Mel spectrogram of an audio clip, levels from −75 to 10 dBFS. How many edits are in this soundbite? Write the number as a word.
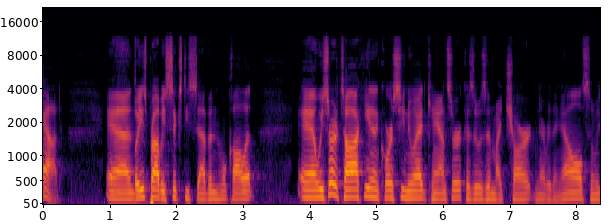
one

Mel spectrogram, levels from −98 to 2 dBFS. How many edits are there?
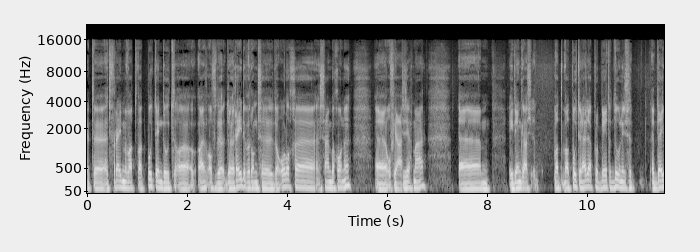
one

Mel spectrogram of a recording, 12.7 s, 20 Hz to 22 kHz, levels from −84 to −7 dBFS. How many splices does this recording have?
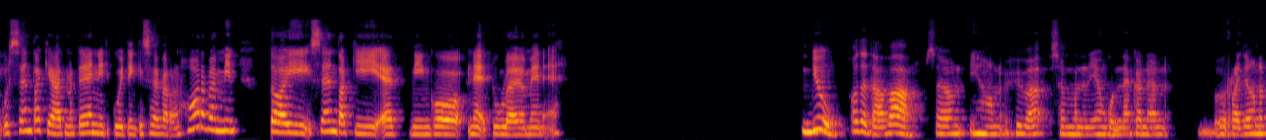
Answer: zero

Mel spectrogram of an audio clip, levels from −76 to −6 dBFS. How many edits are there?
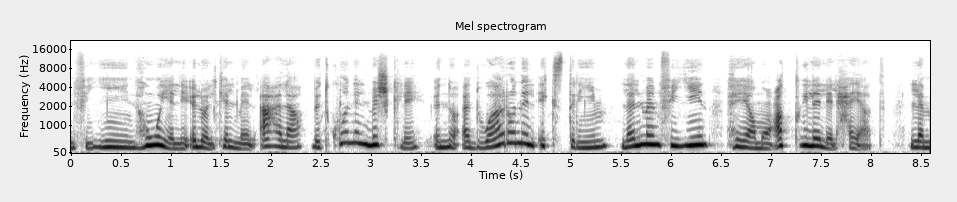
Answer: one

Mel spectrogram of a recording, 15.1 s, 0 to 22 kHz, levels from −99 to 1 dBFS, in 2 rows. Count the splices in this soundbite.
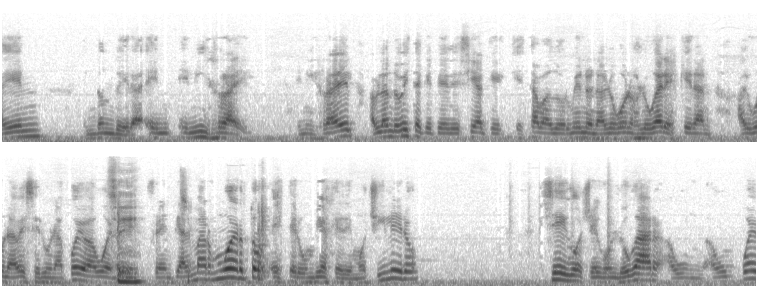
zero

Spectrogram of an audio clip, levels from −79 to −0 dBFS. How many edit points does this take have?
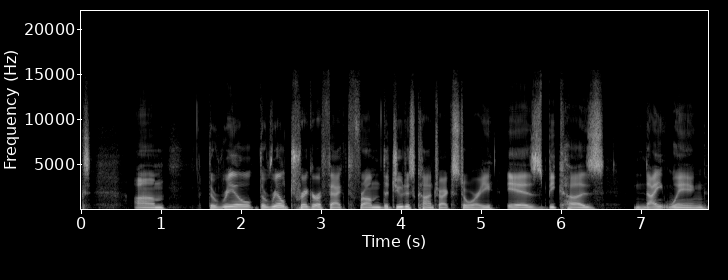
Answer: one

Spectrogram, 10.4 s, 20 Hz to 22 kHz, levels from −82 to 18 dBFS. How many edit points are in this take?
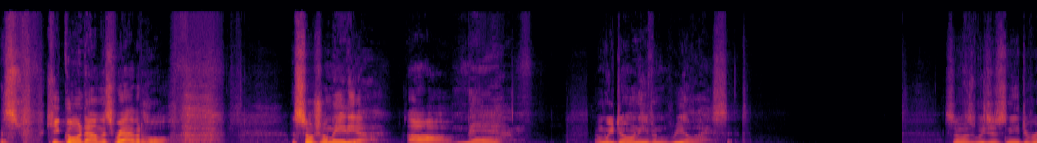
one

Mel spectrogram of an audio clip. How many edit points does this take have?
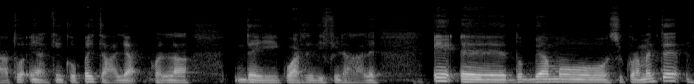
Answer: one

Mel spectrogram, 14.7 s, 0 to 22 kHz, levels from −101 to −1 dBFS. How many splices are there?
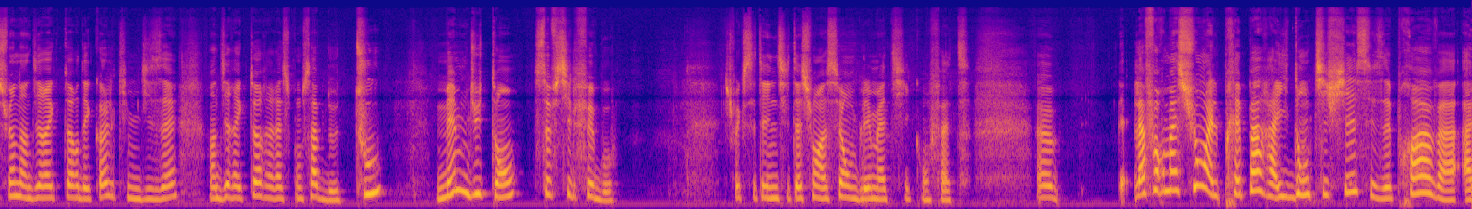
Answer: one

